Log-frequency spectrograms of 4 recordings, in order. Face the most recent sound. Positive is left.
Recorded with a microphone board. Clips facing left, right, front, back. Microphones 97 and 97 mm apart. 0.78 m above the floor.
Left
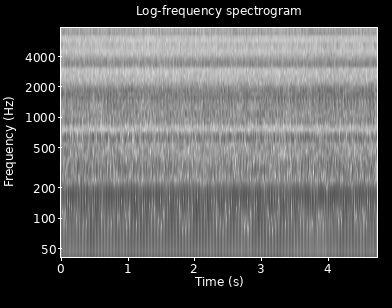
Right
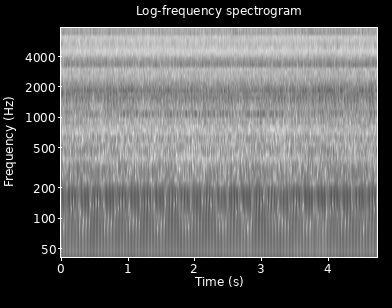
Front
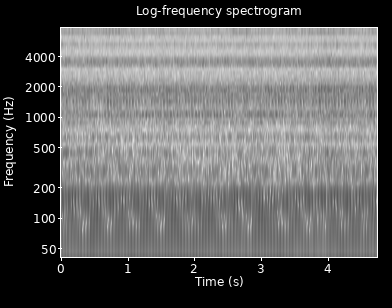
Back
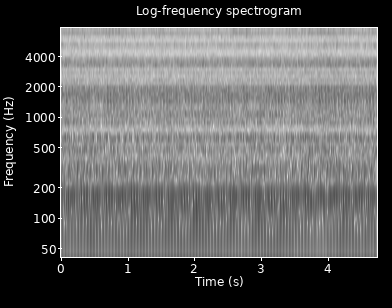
turn(degrees=160)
